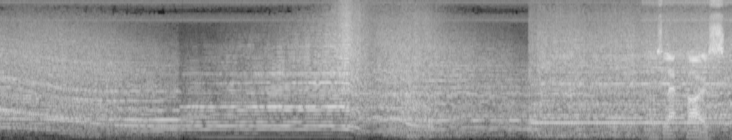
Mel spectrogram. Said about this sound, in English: Got some cars coming out of pit road.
